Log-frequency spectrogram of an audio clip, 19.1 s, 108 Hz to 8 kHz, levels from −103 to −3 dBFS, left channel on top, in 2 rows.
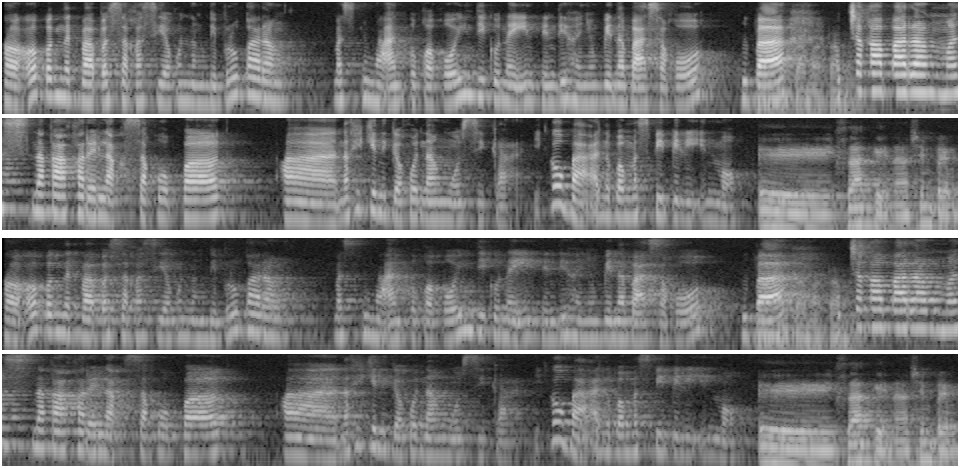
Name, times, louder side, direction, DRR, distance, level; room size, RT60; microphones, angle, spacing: voice 1, 0.0-2.8 3.3-7.0 7.4-8.1 8.5-11.8 12.3-14.7 15.0-16.9, left 7 dB, 80° left, 12 dB, 0.5 m, -28 dB
voice 2, 7.5-8.5 17.1-19.1, equal, 10° left, 5 dB, 0.8 m, -35 dB
12.0 x 8.5 x 6.4 m, 1.1 s
head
